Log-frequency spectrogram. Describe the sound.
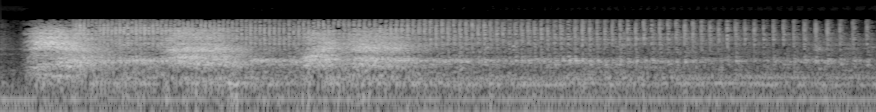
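A prize wheel spinning: a loud rushing burst opens, then a long run of quick, even clicking ticks that carries on steadily to the end.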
